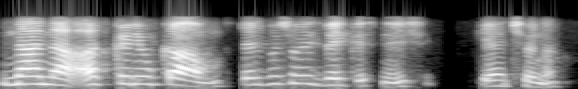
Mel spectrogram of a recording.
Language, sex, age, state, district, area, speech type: Kashmiri, female, 30-45, Jammu and Kashmir, Srinagar, urban, conversation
